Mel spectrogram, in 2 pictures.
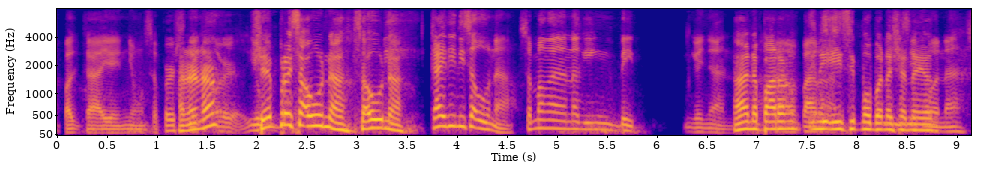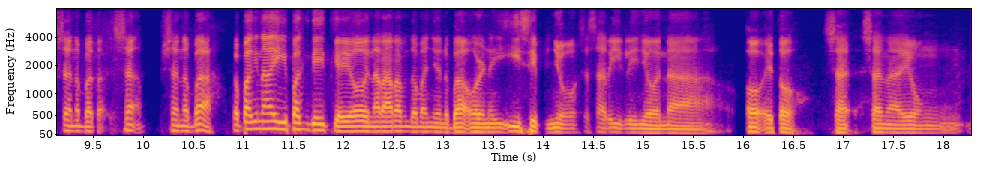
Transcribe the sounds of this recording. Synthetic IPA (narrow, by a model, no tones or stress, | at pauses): ɐpɐɡ̚ka̰ːjɐ̰ɲʊŋsɐfɛɹsɐoɹjʊʃɛmpɾɛsɐʔuːnɐsɐʔuːnɐkaːhɪt̪̚hɪnd̪iːsɐʔuːnɐsɐmɐŋanɐɡiŋd̪ejt̪̚ | ɡɐɲanːanɐpaːɾɐŋpaɪniːʔiːsɪp̚mobɐnɐʃanɐjoonɐʃanɐbɐt̪ɐʃa | ʃanɐbakɐpaɡ̚nɐʔiɪpɐɡ̚d̪ejt̪̚kɐjo̞nɐɾaːɾɐmd̪ɐmɐnɲonɐbaʔoɹnɐʔiʔiːsɪp̚ɲo̞sɐsɐɾiːlɪɲonɐ̰ | ʔoʔɛt̪o̞ | ʃaʃanɐjʊŋ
